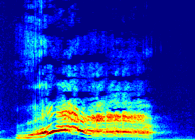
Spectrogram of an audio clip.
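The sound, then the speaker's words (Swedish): A child's voice imitates a fox scream: one drawn-out shriek that rises sharply in pitch, holds for about a second, then cuts off, with a faint steady hum underneath. “Jag tror en räv låter så här.”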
